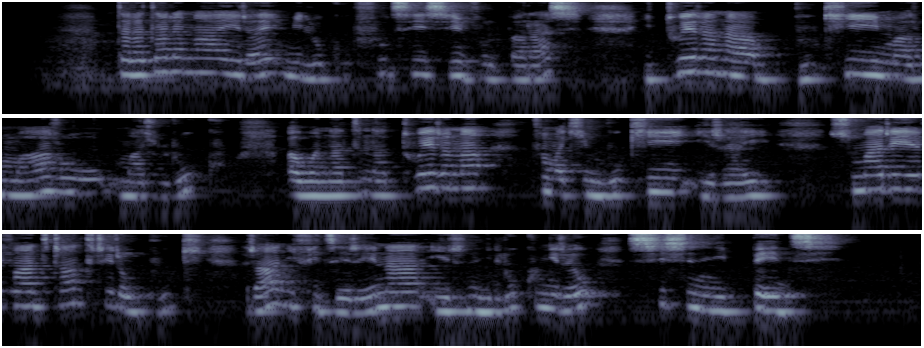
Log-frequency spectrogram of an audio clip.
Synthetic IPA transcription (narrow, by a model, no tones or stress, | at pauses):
t̪alat̪alanəiɾajmilukufut͡sisivulupaɾasi̥it̪ueɾanəbukʰimaɾumaɾumaɾuluku̥awanat̪inət̪weɾanə | famakʰimbukʲʰiːɾajsumaɾiefant̪i̥ʈ͡ʂant̪i̥ʈ͡ʂiɾewbukʰʲi̥ranifid͡zeɾenəinilukuniɾewsisiniped͡zi̥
